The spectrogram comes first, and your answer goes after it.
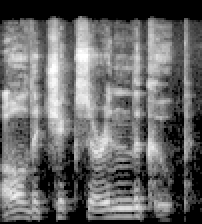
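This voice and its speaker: A man voicing a cunning old wolf posing as a kindly grandmother, coaxing in a drawn-out low voice for a storybook. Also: expressive, natural voice. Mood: feigned sweetness.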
